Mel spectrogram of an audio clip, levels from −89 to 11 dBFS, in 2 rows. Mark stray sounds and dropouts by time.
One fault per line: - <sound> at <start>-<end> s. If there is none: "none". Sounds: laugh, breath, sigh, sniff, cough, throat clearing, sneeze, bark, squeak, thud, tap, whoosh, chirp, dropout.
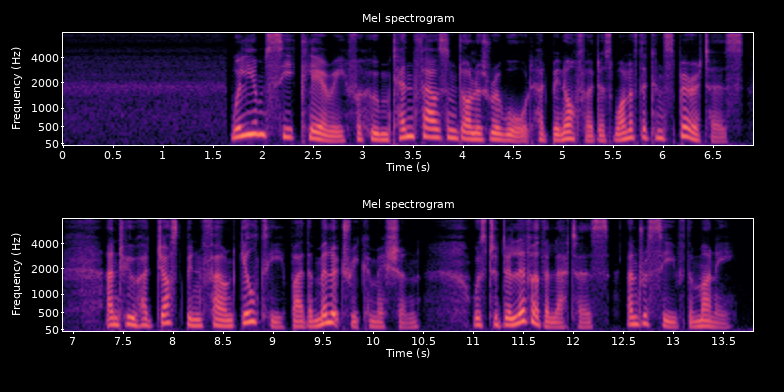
none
